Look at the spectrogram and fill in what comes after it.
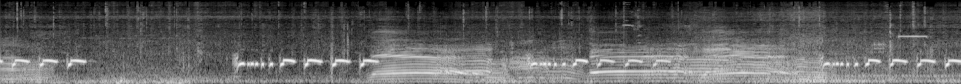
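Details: Dozens of docile cows walking along a country road on their way to the barn give long, deep, rich moos, some rising then falling, with quick whistled notes between.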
